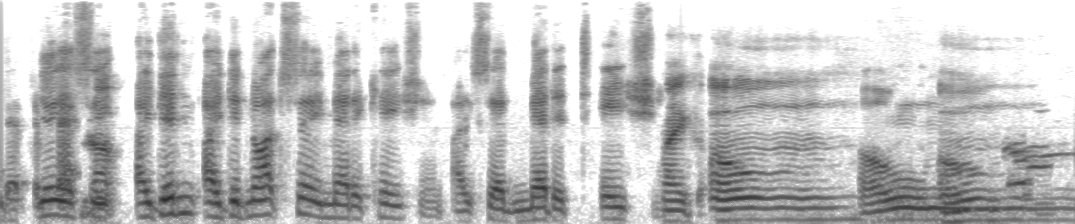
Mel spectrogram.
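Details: Adult man speaking; ordinary speech.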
